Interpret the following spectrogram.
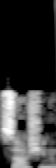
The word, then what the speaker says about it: Sashin: name is spelled Sashin, my name is actually pronounced Sashin, with the last syllable rhyming with the word keen.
